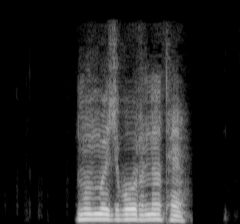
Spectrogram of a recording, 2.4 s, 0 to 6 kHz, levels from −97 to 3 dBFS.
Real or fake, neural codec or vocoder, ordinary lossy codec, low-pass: fake; codec, 24 kHz, 1 kbps, SNAC; MP3, 48 kbps; 5.4 kHz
